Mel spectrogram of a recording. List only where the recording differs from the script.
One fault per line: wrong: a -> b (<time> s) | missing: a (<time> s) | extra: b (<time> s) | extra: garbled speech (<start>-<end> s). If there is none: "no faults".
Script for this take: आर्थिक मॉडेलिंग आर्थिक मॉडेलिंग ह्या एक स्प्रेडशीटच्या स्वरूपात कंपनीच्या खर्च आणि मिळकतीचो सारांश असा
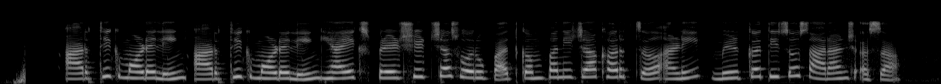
no faults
